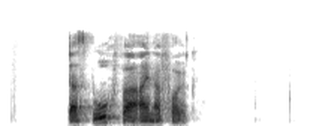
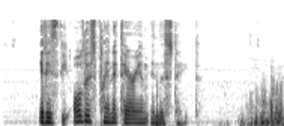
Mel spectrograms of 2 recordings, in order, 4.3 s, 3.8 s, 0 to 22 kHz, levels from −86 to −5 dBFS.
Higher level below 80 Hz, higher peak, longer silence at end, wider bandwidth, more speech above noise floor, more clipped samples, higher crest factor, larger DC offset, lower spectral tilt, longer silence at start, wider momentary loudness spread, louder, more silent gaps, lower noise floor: second, -64 dBFS vs -44 dBFS; about the same, -2 dBFS vs -4 dBFS; first, 1.8 s vs 0 s; second, 8 kHz vs 11.5 kHz; first, 70 dB vs 37 dB; neither; about the same, 20 dB vs 20 dB; neither; about the same, -5.5 dB/octave vs -5.5 dB/octave; first, 0.9 s vs 0.55 s; second, 9 LU vs 12 LU; first, -18 LUFS vs -23 LUFS; neither; first, -87 dBFS vs -59 dBFS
